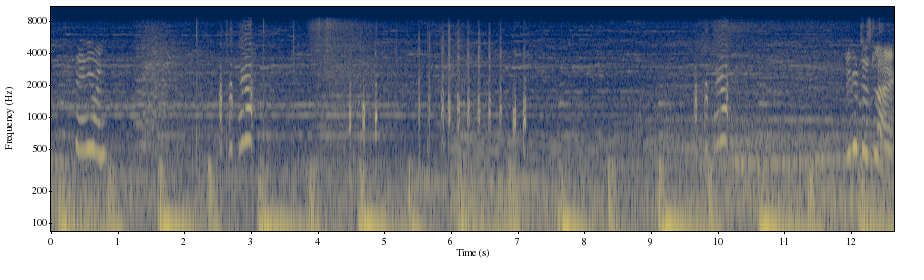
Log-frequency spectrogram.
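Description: A chicken clucks repeatedly at close range in short, uneven bursts, with pitched calls scattered through, while a person talks over it intermittently.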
